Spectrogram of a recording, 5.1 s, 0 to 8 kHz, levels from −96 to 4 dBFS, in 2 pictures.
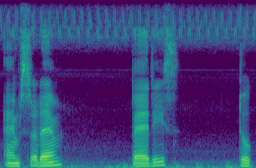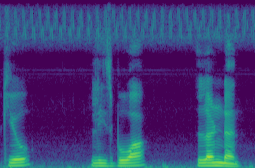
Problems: none marked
